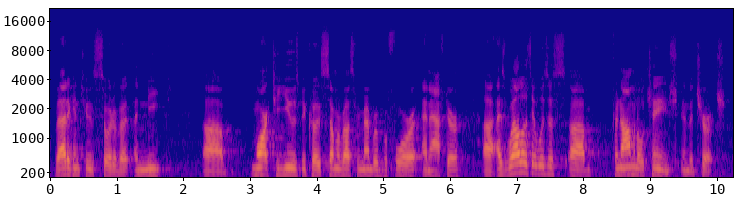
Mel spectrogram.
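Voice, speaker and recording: A middle-aged man delivers an evening lecture in an easygoing, conversational way, often pausing on fillers as he gathers his thoughts. His voice sits a little high for a man, and a long hall reverb trails each phrase. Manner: conversational, frequent filler pauses.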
